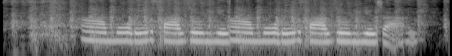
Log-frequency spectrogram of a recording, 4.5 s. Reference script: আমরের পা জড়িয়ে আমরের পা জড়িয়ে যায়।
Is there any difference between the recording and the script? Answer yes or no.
no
